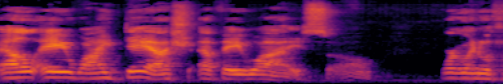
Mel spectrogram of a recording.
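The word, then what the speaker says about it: Laufey: Leify. Yeah. Which is? They have it spelled out right there. LAY-FAY. So we're going with Leify.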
